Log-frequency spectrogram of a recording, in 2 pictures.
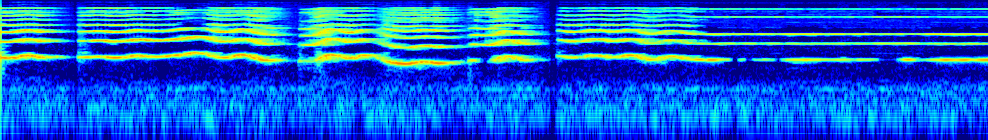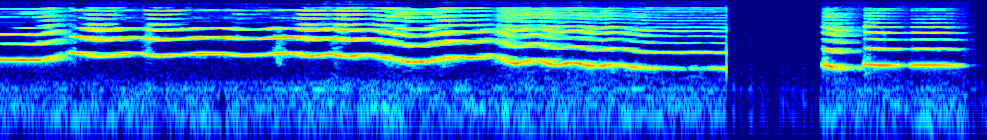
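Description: A cockatiel whistles a sustained, wavering melody with long held notes and smooth pitch glides.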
